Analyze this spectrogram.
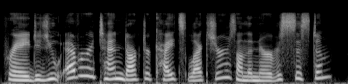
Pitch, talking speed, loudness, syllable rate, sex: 240 Hz, 205 wpm, -17 LUFS, 5.9 syllables/s, female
